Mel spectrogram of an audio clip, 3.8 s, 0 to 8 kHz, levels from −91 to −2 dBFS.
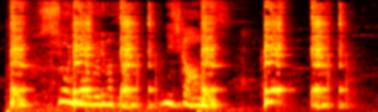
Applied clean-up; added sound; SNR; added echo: classical method log-MMSE.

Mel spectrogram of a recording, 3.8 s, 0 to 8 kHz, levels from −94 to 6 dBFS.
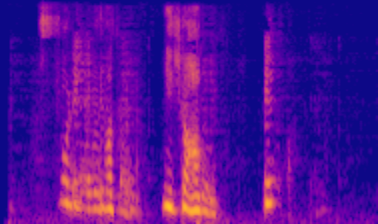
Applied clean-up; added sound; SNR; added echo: neural mask model DeepFilterNet 3.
